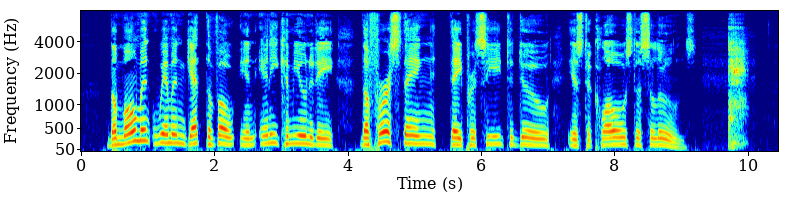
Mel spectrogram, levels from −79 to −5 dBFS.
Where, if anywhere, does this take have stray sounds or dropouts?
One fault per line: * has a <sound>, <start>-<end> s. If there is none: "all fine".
* has a throat clearing, 9.7-10.0 s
